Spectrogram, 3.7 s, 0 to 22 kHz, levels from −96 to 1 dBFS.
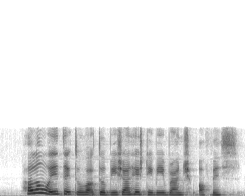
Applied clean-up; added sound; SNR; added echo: neural separator model SepFormer DNS4.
